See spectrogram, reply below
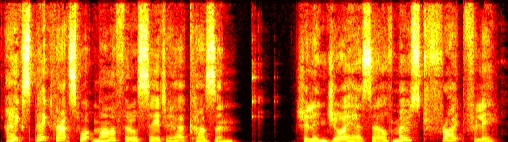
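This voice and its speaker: A woman's voice: mid-range voice, moderate pace, pitched above the performer's own voice, lightly acted. A woman voicing a polite, eager young girl in a storybook, in a well-mannered way. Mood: dreamy.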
